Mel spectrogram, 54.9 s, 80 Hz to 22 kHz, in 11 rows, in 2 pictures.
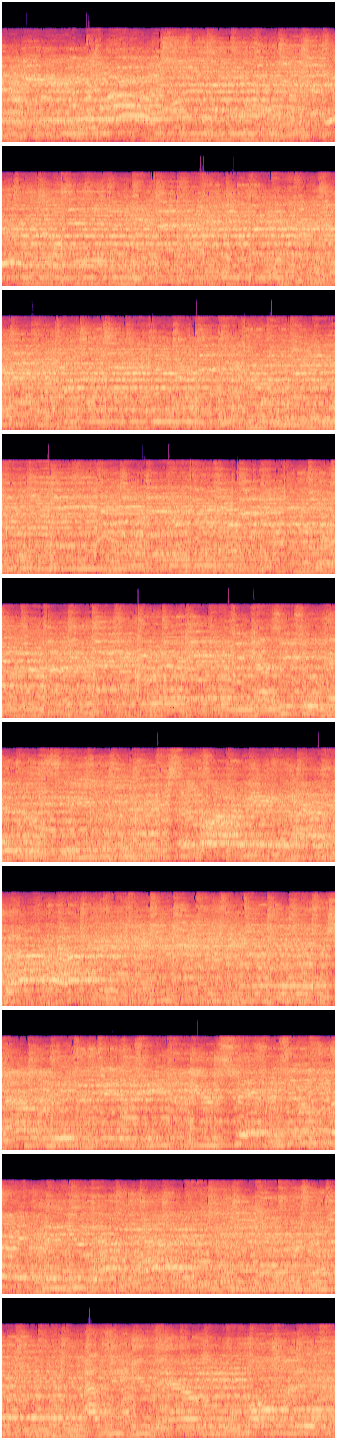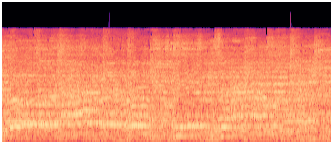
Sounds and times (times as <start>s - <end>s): Music: 0.0s - 54.8s.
